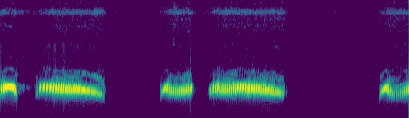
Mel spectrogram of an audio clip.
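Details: Spotted dove (terkukur) valued for its 'mersik' voice; paired cooing notes, a short lead-in followed by a sustained slightly falling coo, repeated twice, with the start of a third phrase at the end.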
